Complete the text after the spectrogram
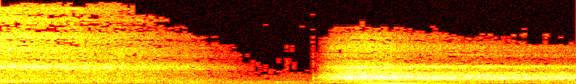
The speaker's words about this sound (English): Inhale, exhale.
